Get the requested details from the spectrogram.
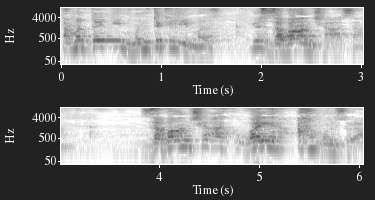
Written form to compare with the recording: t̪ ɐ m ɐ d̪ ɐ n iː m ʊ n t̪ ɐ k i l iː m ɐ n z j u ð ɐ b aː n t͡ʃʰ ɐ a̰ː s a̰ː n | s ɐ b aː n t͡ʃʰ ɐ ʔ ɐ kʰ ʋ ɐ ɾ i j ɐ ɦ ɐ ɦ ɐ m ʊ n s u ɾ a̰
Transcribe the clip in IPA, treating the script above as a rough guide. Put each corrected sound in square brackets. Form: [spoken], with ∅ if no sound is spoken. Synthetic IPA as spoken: t̪ ɐ m ɐ d̪ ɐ n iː m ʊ n t̪ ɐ k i l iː m ɐ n z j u [z] ɐ b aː n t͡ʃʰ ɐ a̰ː s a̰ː n | [z] ɐ b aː n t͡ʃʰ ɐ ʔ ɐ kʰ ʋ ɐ ɾ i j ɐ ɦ ɐ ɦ ɐ m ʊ n s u ɾ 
